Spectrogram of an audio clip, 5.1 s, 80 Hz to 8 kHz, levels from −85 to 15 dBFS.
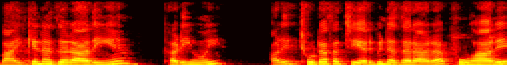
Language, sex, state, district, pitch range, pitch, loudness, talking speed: Hindi, female, Bihar, Vaishali, 220-265 Hz, 245 Hz, -15 LUFS, 210 wpm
